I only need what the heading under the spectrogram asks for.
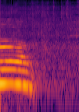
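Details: Dog raring to go gives a short tonal woo, a clear harmonic note held steady for about a quarter second then sliding downward as it fades, recorded indoors between a person's spoken words.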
